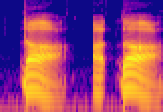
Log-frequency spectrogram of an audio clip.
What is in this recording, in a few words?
voiced alveolar implosive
